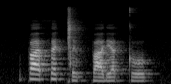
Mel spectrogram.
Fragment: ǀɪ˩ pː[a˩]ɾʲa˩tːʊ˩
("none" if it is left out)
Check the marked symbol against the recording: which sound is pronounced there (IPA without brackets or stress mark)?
a˩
